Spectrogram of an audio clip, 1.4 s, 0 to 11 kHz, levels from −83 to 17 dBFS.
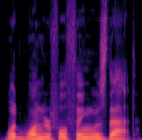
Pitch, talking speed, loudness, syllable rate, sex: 120 Hz, 210 wpm, -16 LUFS, 5.4 syllables/s, male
